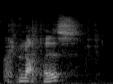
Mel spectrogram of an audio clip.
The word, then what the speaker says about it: Knoppers: So it's spelt with a silent K. – Okay. – I'm assuming it's German. Knoppers.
